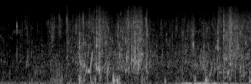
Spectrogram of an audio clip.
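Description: Stream water splashes and trickles as rubber boots are washed in it after hours of peat cutting, giving irregular sloshes and gurgles at a moderate level.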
